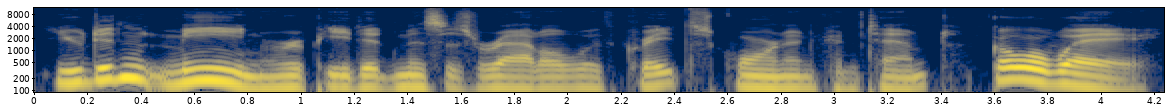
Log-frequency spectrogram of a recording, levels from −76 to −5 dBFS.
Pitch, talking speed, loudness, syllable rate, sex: 130 Hz, 185 wpm, -16 LUFS, 4.4 syllables/s, male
